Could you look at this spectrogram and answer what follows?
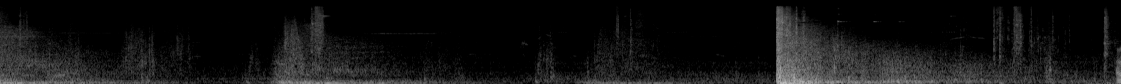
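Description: Sniper rifle gunfire in a video game, several loud sharp shots spread out with quieter rumbling and scattered action sounds between them, the heaviest blast late in the sequence.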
